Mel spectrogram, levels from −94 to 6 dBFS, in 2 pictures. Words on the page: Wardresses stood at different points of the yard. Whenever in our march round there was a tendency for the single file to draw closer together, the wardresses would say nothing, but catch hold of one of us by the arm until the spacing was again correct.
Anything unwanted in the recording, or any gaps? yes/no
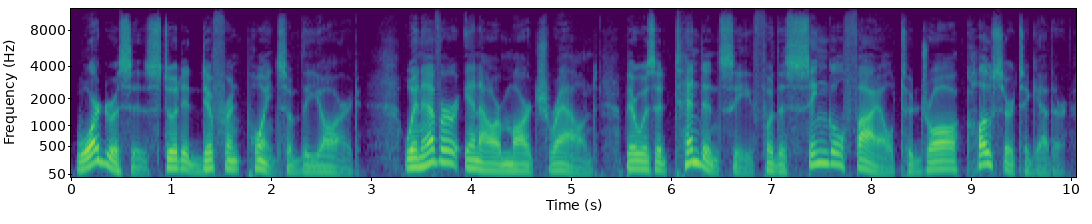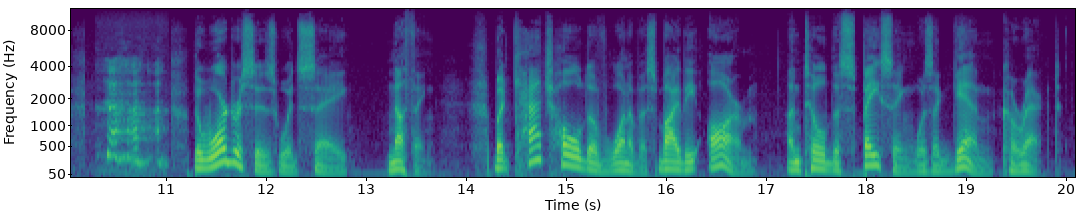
yes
